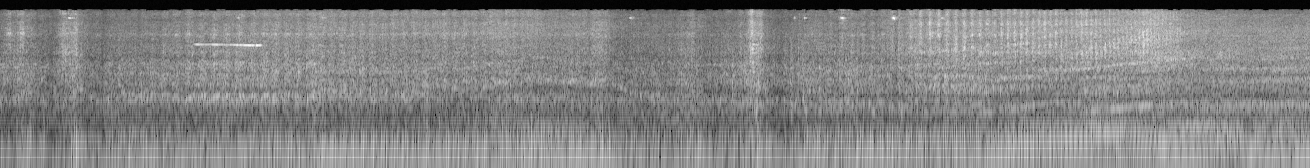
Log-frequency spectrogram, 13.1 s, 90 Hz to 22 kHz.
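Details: 1976 Kawasaki KZ four-cylinder motorcycle on test run after carb air screw tweaks: revs unevenly with brief stumbles and dropouts as it climbs; misfiring under load, cause suspected not confirmed.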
